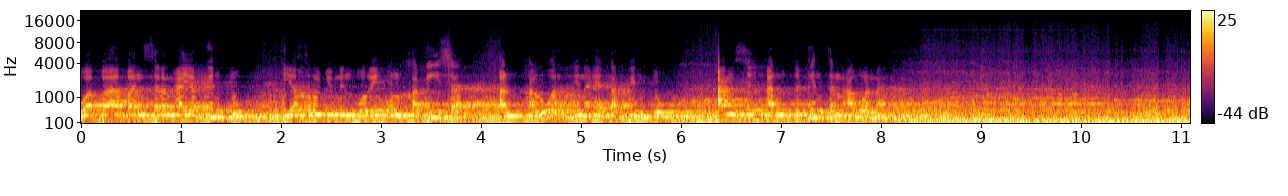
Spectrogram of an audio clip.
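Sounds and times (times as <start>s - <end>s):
speech: 0.0s - 8.2s
steady low rumble: 0.0s - 11.0s.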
